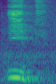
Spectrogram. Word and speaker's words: eat: On dit eat, on ne dit pas H, on ne prononce pas là. C'est un I long, eat.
